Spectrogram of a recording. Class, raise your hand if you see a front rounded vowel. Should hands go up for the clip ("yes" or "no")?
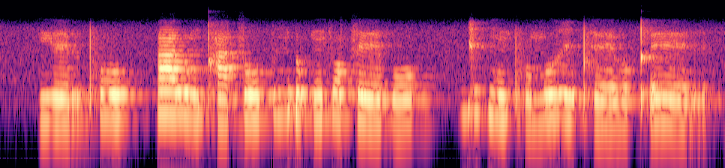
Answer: no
